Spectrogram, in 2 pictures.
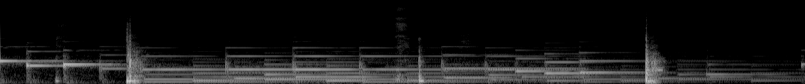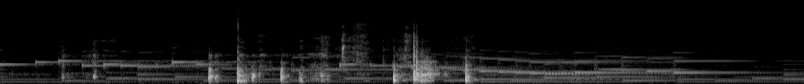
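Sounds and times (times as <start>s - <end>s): piano music: 0.0s - 16.0s
sharp knock: 1.3s - 1.6s, 6.5s - 6.7s.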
